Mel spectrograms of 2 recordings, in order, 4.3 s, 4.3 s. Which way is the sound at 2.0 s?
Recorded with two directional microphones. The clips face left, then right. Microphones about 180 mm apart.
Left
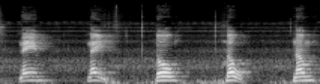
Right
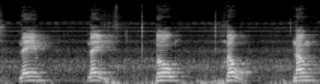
45° left (ahead or behind).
